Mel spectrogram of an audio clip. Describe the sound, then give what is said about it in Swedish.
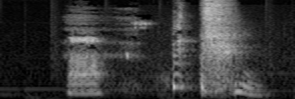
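A loud sneeze: a drawn-out voiced wind-up breath, a brief pause, then a sharp explosive burst with a forceful spray of air trailing off. “Vänta, nu måste jag nysa.”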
